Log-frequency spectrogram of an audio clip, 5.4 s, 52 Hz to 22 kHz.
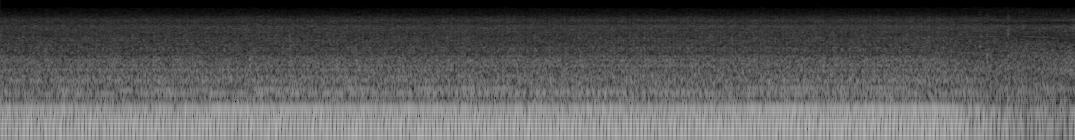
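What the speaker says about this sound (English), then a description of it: "you've got a nice JCB fast track as a starting tractor" A JCB Fastrac tractor engine idles steadily in Farming Simulator 19, a constant low rumble with a tonal hum that holds even and loud before fading out at the very end.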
